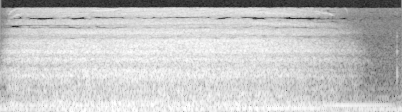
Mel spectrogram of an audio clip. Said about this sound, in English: Take a deep breath in through your nose and out through your mouth.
